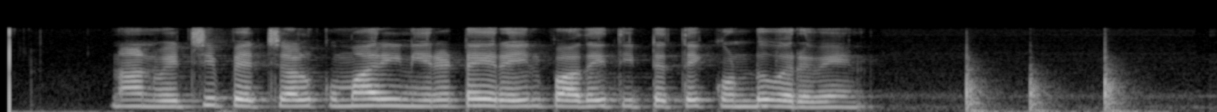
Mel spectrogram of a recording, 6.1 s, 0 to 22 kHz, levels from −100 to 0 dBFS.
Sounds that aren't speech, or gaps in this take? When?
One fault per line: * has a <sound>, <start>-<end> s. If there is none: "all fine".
* has a thud, 4.8-5.9 s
